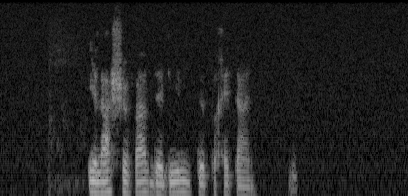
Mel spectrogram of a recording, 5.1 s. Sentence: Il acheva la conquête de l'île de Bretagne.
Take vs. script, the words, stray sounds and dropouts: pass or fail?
fail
